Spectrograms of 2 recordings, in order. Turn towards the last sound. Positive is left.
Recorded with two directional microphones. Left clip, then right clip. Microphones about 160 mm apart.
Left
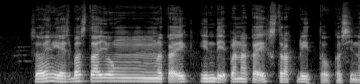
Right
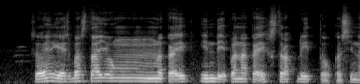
turn(degrees=25)  # may be behind; listen again after turning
